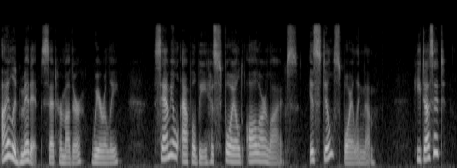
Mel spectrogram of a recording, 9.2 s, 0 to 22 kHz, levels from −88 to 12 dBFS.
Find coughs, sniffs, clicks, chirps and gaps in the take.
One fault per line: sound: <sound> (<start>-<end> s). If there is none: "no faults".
no faults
